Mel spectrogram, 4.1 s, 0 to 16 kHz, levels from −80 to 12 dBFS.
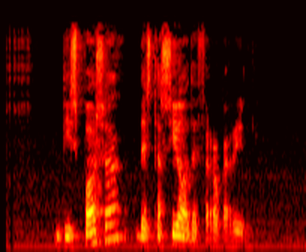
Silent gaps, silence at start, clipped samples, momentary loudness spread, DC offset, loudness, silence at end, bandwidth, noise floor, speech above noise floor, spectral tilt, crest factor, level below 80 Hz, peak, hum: none; 0.75 s; under 0.1%; 16 LU; under 0.1%; -22 LUFS; 0.85 s; 11.5 kHz; -56 dBFS; 33 dB; -2.5 dB/octave; 20 dB; -70 dBFS; -4 dBFS; none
